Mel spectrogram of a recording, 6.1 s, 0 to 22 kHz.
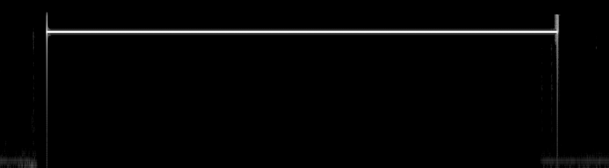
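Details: An 11 kHz sine-wave hearing test tone at −12 dB amplitude, generated in Adobe Audition: a steady, very high-pitched pure tone held about five seconds, in an informal test of how high listeners can hear.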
